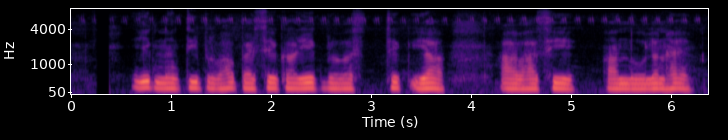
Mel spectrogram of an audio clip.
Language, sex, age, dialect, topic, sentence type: Hindi, male, 18-24, Awadhi Bundeli, banking, statement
